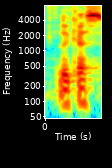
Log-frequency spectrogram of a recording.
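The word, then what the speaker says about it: Łukasz: my presentation and so my name is lukash um everybody just call me Lucas because it's just easier for the English to to pronounce um and I'll be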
